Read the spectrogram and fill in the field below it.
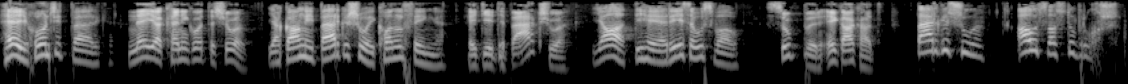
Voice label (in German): Schuhe - Jingle; Berger Schuhe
